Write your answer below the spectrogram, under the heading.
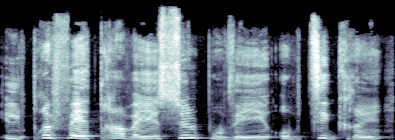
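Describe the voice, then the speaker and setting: A woman giving scripted news narration as a reporter, in a measured, formal delivery. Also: fairly high pitch, animated.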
